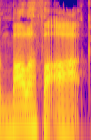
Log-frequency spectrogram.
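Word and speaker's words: Ma'alefa'ak: One other thing, too, is that this book reintroduces Ma Alifa Ak, as I've tended to pronounce it, as created by Ostrander and Mandrake. Cartoon fans are going to be more familiar with the name as Malifa Ak, as it was rendered in the Justice League Doom animated movie, or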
